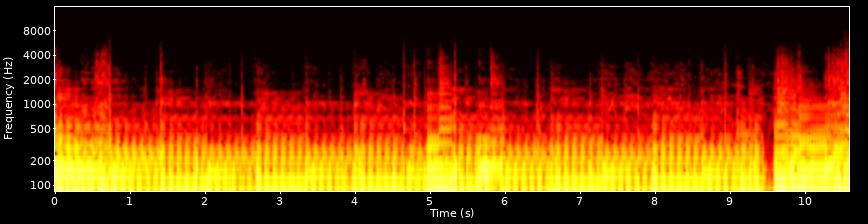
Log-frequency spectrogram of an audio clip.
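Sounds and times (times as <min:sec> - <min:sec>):
effected bass with delay: 0:00.0 - 0:10.5.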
